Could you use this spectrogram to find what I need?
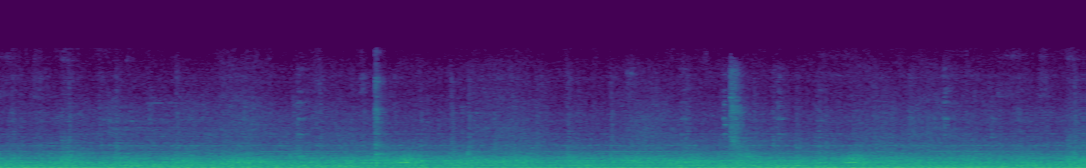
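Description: A lift hums low and steadily as it moves.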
